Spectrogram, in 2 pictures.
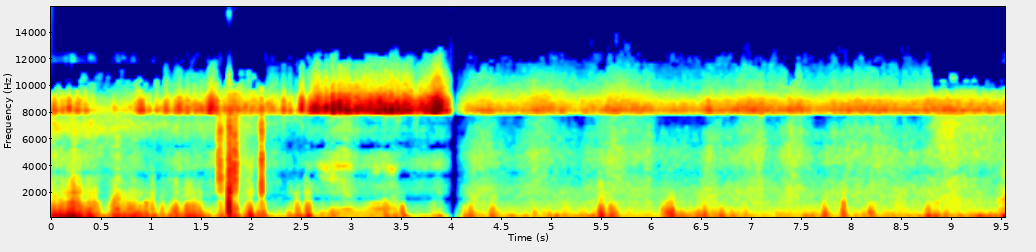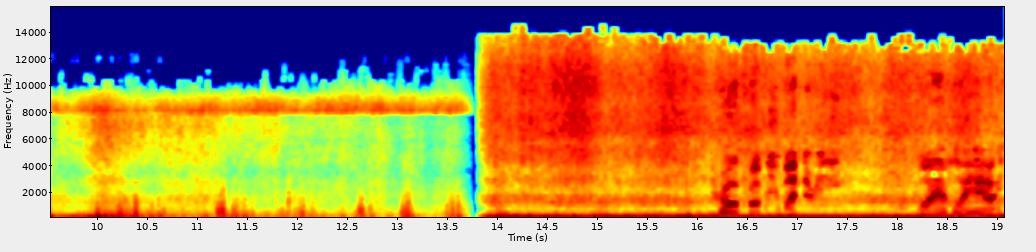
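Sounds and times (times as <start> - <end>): outboard motor running: 0.0 - 19.0
wind buffeting microphone: 0.0 - 19.0
hull knocking on choppy water: 4.1 - 19.0.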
